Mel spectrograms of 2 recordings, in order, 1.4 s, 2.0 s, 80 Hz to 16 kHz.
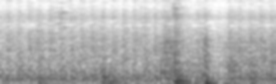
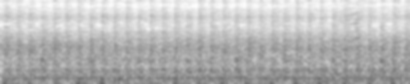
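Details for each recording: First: Isuzu 4JB1 diesel truck at idle, before repair: a rough rattling clatter from the transmission with the clutch released, gone when the clutch is pressed. Clutch problem suspected, cause not yet found. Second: Isuzu 4JB1 diesel truck idling after clutch repair: steady even idle with a low throb, no gear rattle. The transmission noise that vanished when the clutch was pressed is gone; normal transmission noise at idle.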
